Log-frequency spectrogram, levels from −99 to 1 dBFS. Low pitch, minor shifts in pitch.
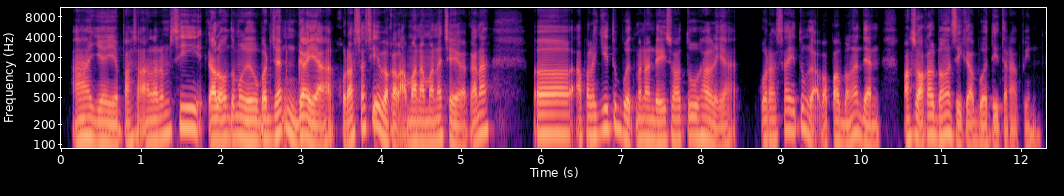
No: low, 120 Hz; average, 4.2 semitones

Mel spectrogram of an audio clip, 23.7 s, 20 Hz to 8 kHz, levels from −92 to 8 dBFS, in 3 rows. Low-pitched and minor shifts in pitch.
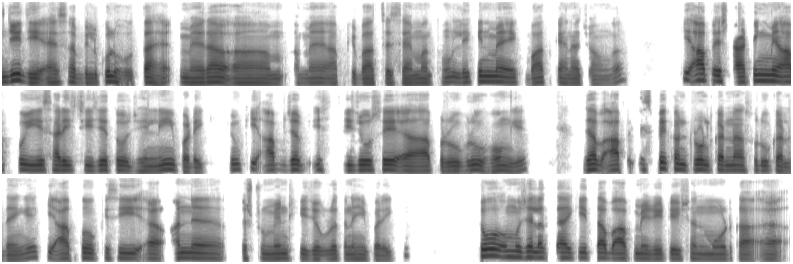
No: low, 120 Hz; average, 3.3 semitones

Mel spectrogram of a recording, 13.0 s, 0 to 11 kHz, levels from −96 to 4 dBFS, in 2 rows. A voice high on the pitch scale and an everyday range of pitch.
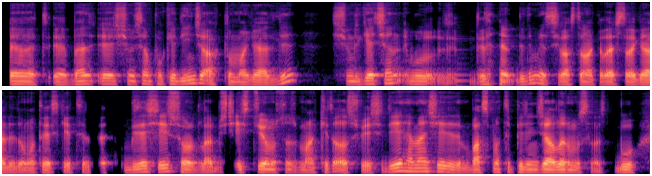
No: low, 105 Hz; average, 4.2 semitones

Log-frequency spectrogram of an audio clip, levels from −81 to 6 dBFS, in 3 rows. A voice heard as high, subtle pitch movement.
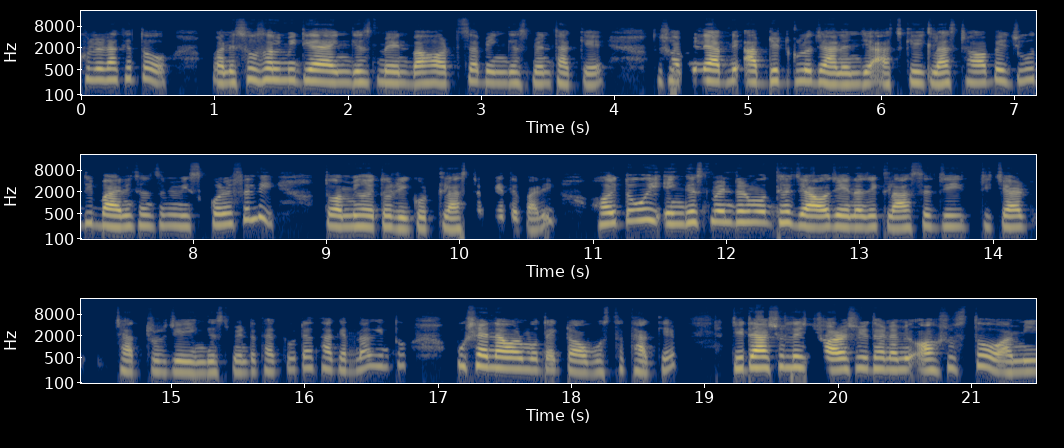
No: high, 225 Hz; average, 3.6 semitones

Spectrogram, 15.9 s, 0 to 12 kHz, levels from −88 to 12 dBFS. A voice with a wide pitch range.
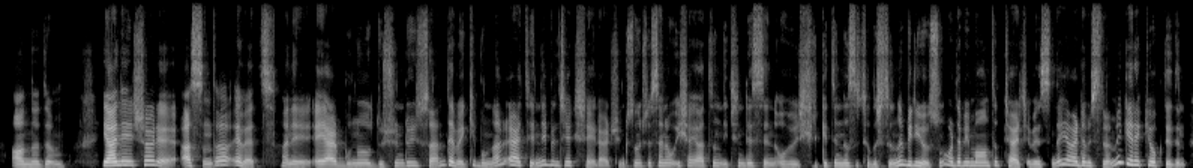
Yes: wide, 5.7 semitones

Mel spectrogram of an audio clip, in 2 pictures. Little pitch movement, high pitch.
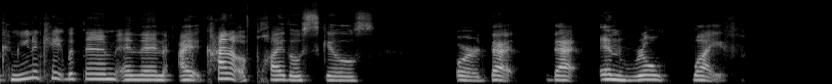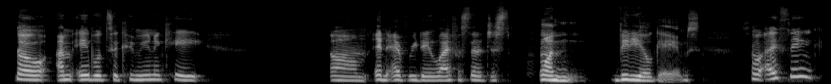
Yes: narrow, 2.2 semitones; high, 210 Hz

